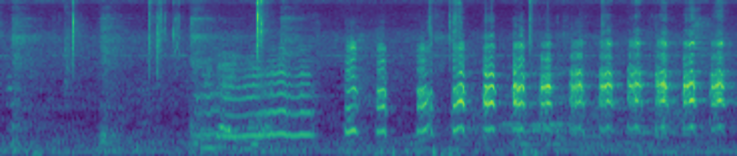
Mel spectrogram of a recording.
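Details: Trapping lure of green junglefowl meant to bring out wild males: a drawn, wavering nasal sound, then a quick regular series of short arched notes, roughly three per second.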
